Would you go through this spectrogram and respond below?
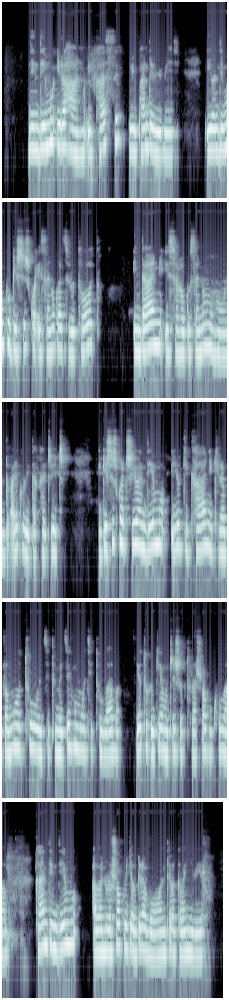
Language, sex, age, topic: Rundi, female, 18-24, agriculture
